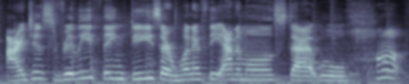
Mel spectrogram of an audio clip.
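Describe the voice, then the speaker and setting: Young dutch woman, english not her first language, high-pitched, excitable and giggly, casual livestream chat, faint music behind. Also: a little slow. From Netherlands. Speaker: gaming livestreamer. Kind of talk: casual live stream chat.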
